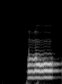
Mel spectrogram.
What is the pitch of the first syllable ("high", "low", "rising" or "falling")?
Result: high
